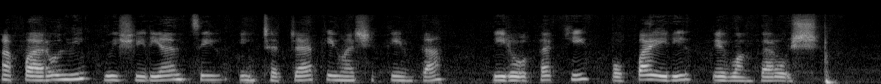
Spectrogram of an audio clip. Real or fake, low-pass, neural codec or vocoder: fake; 10.8 kHz; codec, 24 kHz, 1 kbps, SNAC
